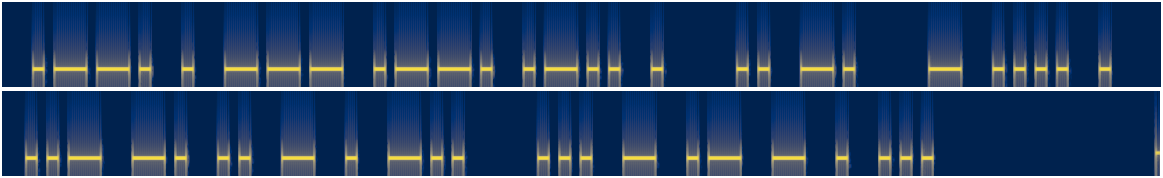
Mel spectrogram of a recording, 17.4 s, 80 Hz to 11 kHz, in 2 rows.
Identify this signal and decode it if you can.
Morse code, heard as a keyed tone, about 14 wpm, 700 Hz. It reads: PEOPLE IN THE UNITED STATES
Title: Sets of 5 Words Encore 15wpm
